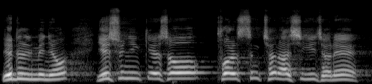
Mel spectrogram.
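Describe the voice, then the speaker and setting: A man preaching a sermon as pastor, tossing rhetorical questions at the congregation and swinging between loud calls and soft low asides. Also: fairly even intonation, moderate pace. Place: church sanctuary. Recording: long church hall reverb.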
